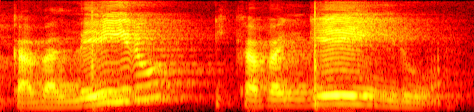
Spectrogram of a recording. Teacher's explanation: Na verdade, elas são paroxítonas. A sílaba tônica é a penúltima.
